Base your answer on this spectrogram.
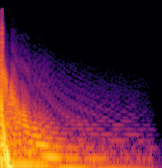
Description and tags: A bassy, wobbly sound effect that can be used for sci-fi weapons and such, created by overlapping pitch-shifted bass synthesizers and adding distortion and drums.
